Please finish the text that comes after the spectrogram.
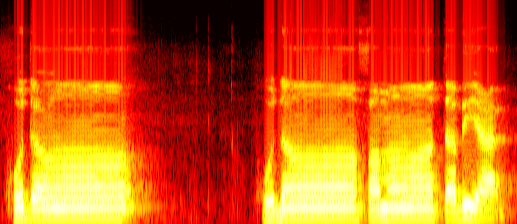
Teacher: ہدی اور فمن تبع یہاں دونوں جگہ میں اخفاء حقیقی ہوگا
